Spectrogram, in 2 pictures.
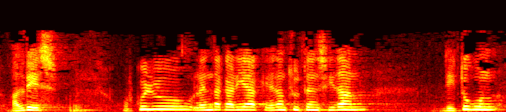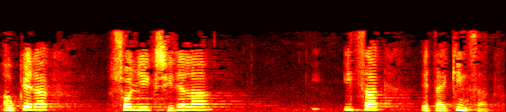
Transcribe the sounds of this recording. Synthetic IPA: ald̪is | uɾkuʎule̞ːnd̪akaɾiake̞ɾant͡sut̪e̞nsiðan | d̪it̪uɣunawke̞ɾak | so̞ʎiksiɾe̞la | it͡sake̞t̪ae̞kint͡sak

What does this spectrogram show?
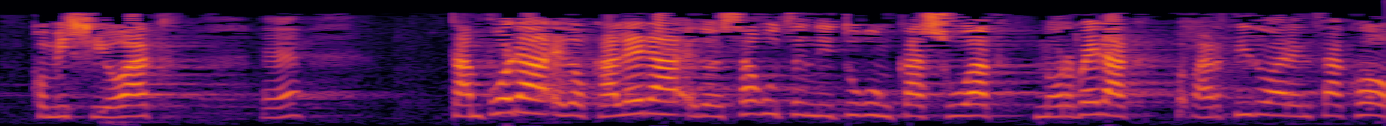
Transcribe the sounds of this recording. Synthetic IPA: ko̞misio̞ak | e | kampo̞ɾae̞ðo̞kale̞ɾae̞ðo̞e̞saɣ̞ut͡se̞nd̪it̪uɣ̞uŋkasuakno̞ɾβe̞ɾakpaɾt̪iðuaɾe̞nt͡sako̞

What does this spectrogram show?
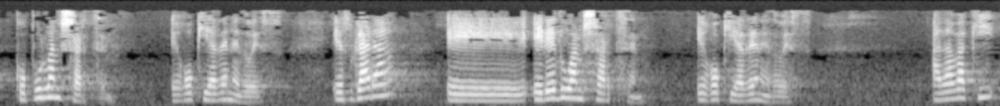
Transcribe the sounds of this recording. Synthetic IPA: ko̞puɾuansaɾt͡se̞̰n | e̞ɣ̞o̞kiaðe̞ne̞ðo̞e̞s | e̞zɣaɾa | e̞ɾe̞ðuansaɾt͡se̞n | e̞ɣ̞o̞kiaðe̞ne̞ðo̞e̞s | aðaβaki

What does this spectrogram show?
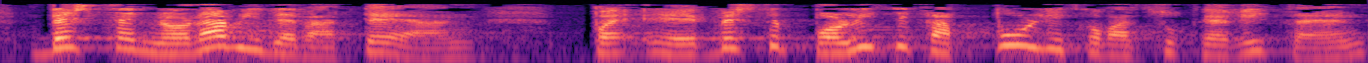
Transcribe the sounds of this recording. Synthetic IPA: be̞st̪e̞no̞ɾaβ̞iðe̞βat̪e̞an | be̞st̪e̞po̞lit̪ikapuβliko̞βat͡suke̞ɣ̞it̪e̞n

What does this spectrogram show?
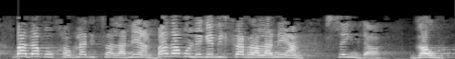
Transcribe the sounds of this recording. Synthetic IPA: baðaɣo̞ʝawɾlaɾit͡salane̞ambaðaɣ̞o̞le̞ɣe̞βilt͡saralane̞anse̞jnd̪a | ɣawɾ

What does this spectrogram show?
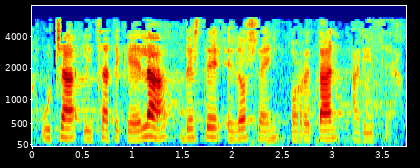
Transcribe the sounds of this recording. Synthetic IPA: ut͡ʃalit͡sat̪e̞ke̞ːlabe̞st̪e̞ʔeðo̞se̞jno̞re̞t̪anaɾit͡se̞̰a

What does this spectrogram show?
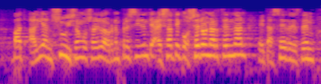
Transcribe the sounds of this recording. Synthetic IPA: bat̪aɣiansuisaŋɡo̞saɾe̞lao̞re̞mpɾe̞siðent̪eae̞sat̪e̞ko̞se̞ɾo̞naɾt͡se̞nd̪ane̞t̪ase̞ɾezd̪e̞n

